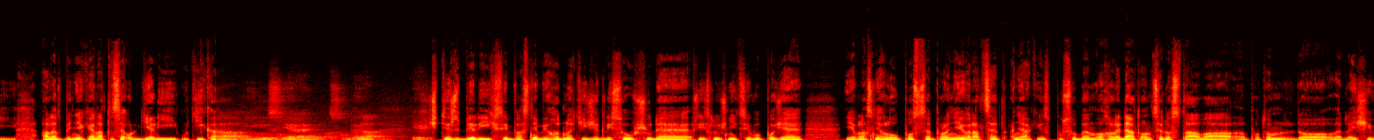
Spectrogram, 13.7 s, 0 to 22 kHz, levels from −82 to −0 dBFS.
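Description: After "to se oddělí", from 2.17 to 4.33 s, the speech abruptly turns hollow, thin, roughly 10 dB quieter and noisier, likely from a switch to a distant microphone.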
